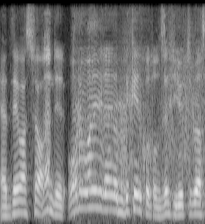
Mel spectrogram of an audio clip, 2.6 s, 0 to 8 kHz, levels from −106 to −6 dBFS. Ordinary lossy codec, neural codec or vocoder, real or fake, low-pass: none; codec, 16 kHz, 0.8 kbps, ZipCodec; fake; 7.2 kHz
